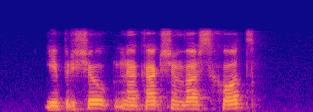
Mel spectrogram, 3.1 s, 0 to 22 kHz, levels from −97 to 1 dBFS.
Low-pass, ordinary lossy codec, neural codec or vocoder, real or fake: 7.2 kHz; Opus, 32 kbps; none; real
